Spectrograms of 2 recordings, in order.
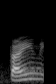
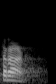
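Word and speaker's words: ત્રણ: Now for those who might know Gujarati, tain is a very rural colloquial way of saying three. So the teacher said wrong. It was only this pronunciation, which was very rural, but he was put down. Instead of Tran, which is the way I would say it in Ahmedabad.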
